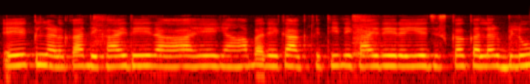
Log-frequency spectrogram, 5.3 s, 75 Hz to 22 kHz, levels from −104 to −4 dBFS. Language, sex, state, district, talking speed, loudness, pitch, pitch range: Hindi, female, Bihar, Saharsa, 205 wpm, -42 LUFS, 255 Hz, 255-260 Hz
